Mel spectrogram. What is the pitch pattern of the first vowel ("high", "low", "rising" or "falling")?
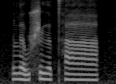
low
